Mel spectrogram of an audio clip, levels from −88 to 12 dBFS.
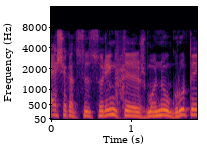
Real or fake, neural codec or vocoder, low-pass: real; none; 7.2 kHz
